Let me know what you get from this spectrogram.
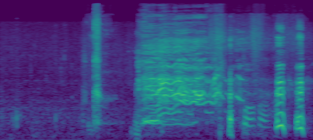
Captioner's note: both laugh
